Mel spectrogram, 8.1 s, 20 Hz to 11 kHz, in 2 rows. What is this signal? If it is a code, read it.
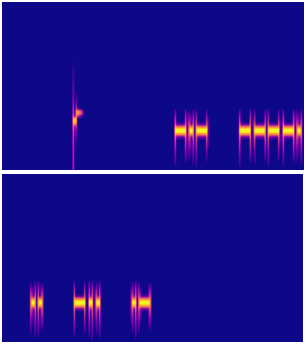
Morse code, heard as a keyed tone, about 25 wpm, spaced as for 14 wpm, 700 Hz. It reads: K9IDA
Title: USA Call Signs - 5 Characters - 3x Character Spacing - 25wpm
